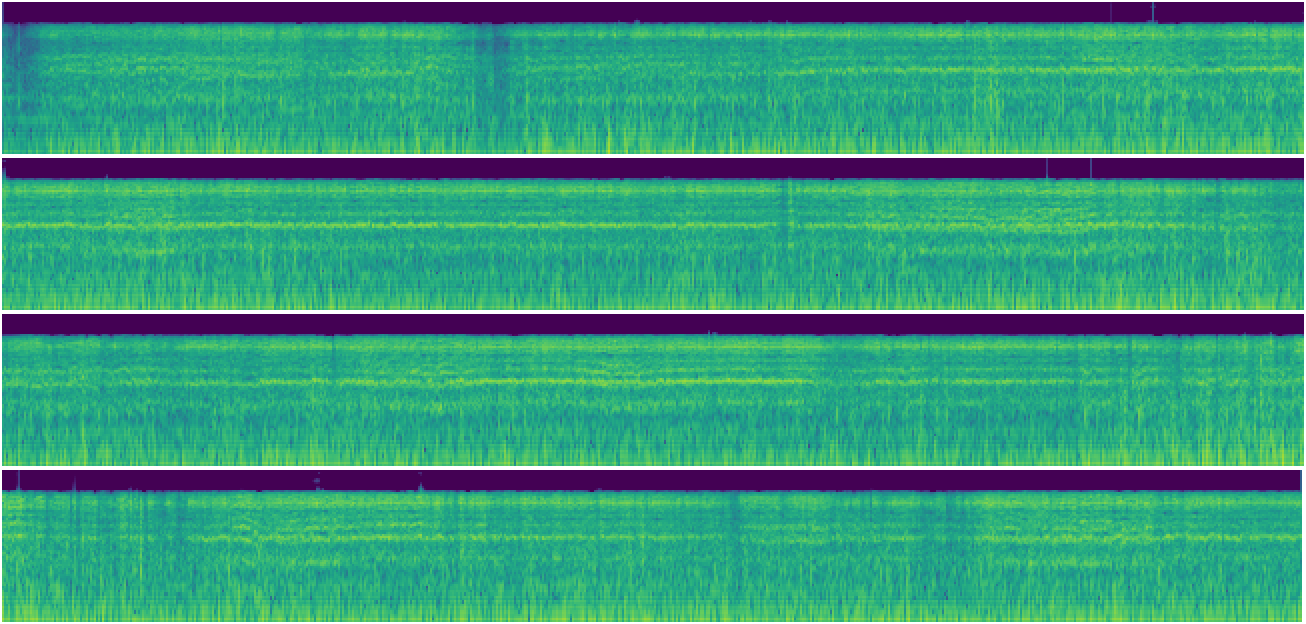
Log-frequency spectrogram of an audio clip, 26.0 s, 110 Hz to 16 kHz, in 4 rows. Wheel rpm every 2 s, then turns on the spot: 160, 160, 230, 230, 230, 220, 210, 220, 230, 240, 230, 230, 220.
none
